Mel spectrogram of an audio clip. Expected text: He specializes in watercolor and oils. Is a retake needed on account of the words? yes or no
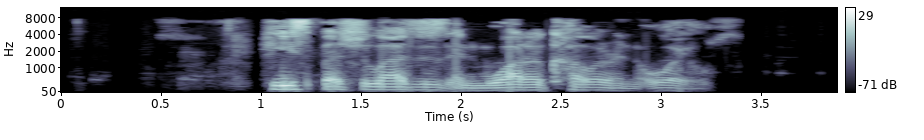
no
